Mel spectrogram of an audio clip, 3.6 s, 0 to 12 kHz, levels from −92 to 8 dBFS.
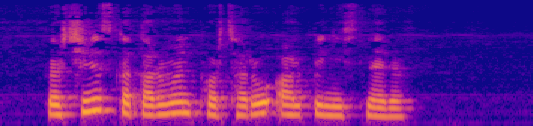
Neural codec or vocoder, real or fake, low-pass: none; real; 10.8 kHz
